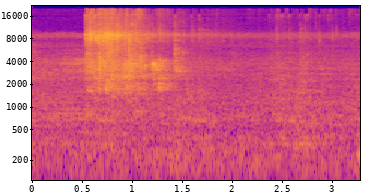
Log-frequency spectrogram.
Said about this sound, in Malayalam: അതിനുള്ളിൽ ഇപ്പോൾ ഉള്ള വെള്ളം മുഴുവൻ ഇതുപോലെ നമ്മൾ കളയുക.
